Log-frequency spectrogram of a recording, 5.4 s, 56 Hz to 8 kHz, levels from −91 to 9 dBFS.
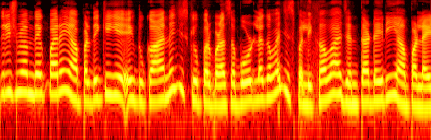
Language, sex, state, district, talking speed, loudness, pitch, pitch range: Hindi, female, Uttar Pradesh, Budaun, 355 wpm, -13 LUFS, 235 Hz, 215-285 Hz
